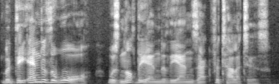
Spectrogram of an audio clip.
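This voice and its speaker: A man's voice: mid-range voice, big pitch swings, brisk, no echo. A man narrating a historical documentary from a script, as its presenter.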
